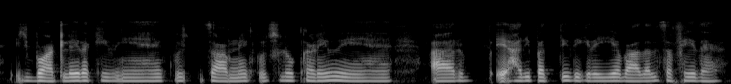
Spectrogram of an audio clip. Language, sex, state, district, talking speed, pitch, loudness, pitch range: Hindi, female, Bihar, Jamui, 170 wpm, 165 Hz, -28 LUFS, 160-175 Hz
